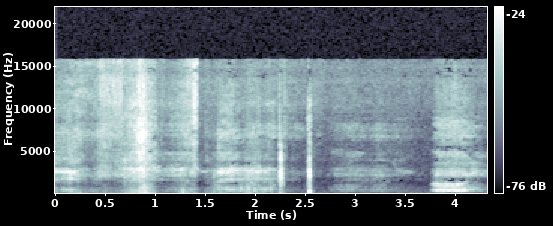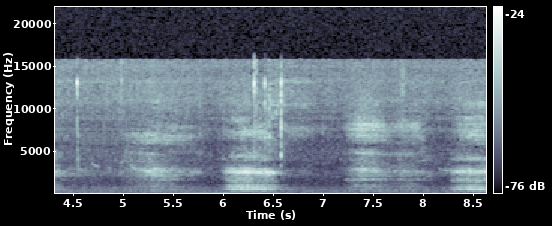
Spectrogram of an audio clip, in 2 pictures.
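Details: Angry male western capercaillie in display, attacking, in moss and heather in May: scattered dry clicks, one sharp pop, then breathy, wheezing scrapes returning every two seconds or so, with faint background hiss.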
